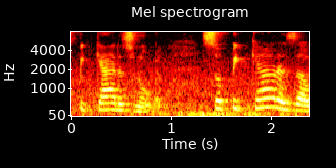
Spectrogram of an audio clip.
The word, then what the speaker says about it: picaresque: so this is spelling is p-i-c-a-r-e-s-q-u-e and it's pronounced it's picares noble so pika is a word that means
